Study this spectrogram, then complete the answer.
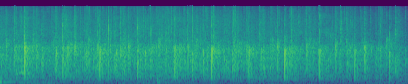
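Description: Steady audience applause at a live concert in Sydney, dense clapping from many hands at a constant level throughout, without voices.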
